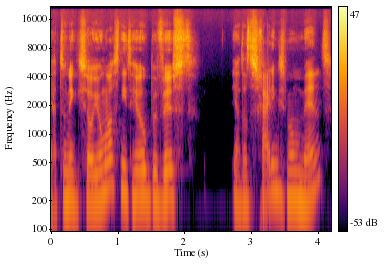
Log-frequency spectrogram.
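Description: A woman speaks at a moderate pace with fairly even intonation. Her tone is dark and mellow. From Netherlands, later Friesland. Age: 30s. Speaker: mother coach. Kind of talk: interview testimony.

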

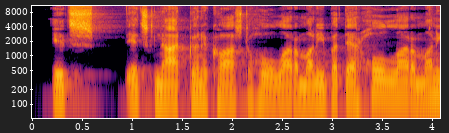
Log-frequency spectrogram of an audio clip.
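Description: This man's voice sits at a medium pitch. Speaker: podcast host. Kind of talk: casual interview.

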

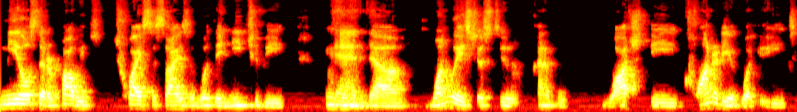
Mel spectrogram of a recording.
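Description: A man talks at a moderate pace, his pitch fairly low and his intonation fairly even. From Portland, Oregon (born in Iran). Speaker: venture capital investor. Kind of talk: interview.

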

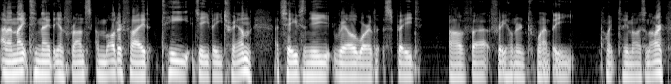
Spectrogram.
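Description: A man's very deep, low voice in a monotone, flat intonation. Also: moderate pace. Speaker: radio co-host. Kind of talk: casual radio chat. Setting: radio studio.

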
